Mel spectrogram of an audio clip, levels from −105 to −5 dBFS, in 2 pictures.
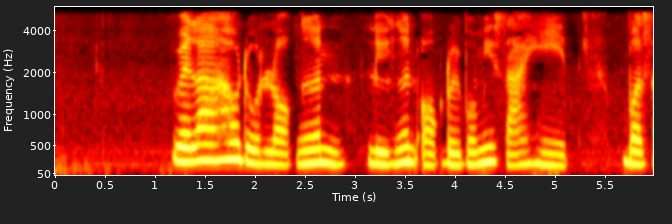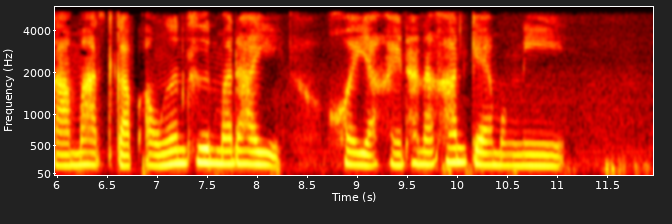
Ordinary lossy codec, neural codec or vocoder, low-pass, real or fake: MP3, 48 kbps; none; 5.4 kHz; real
